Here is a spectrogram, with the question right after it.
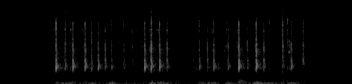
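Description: Fingertips rapidly type on a MOD-L 60% mechanical keyboard with linear switches, a black aluminium case and white and black ABS plastic keycaps, resting on a wooden wrist rest. About 16 quick, bright clicky taps sound in a brisk run, each dying away almost instantly, with little low-end thump.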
